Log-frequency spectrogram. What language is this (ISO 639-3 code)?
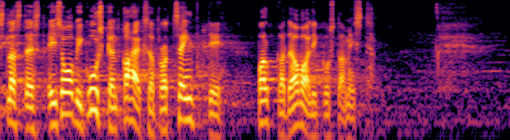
est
